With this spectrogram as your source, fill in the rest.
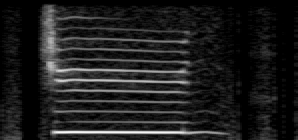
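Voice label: "zyun1", Cantonese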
